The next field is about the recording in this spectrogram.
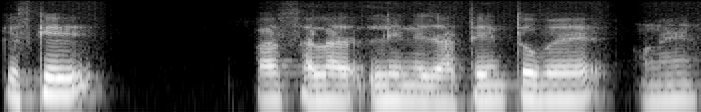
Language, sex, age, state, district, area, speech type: Hindi, male, 18-30, Rajasthan, Jodhpur, rural, spontaneous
